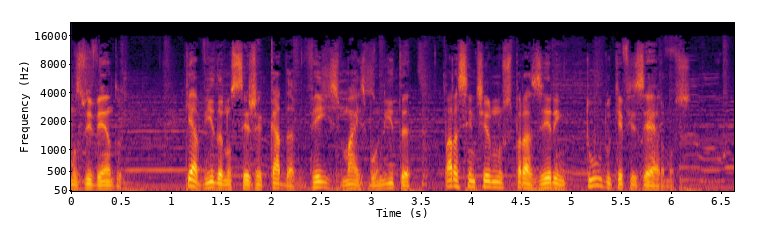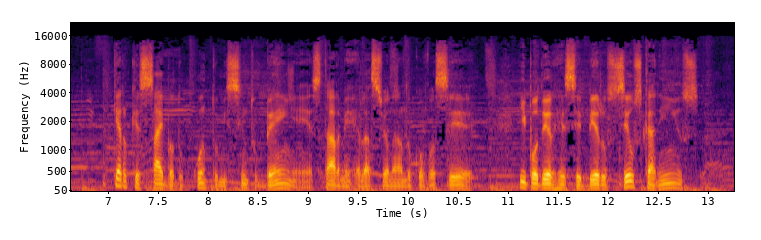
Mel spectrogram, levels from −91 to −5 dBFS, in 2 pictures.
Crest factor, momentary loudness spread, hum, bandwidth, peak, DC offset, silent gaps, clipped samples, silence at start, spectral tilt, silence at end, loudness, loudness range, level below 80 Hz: 20 dB; 14 LU; none; 16 kHz; -2 dBFS; under 0.1%; none; under 0.1%; 0 s; -4 dB/octave; 0 s; -22 LUFS; 3 LU; -44 dBFS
